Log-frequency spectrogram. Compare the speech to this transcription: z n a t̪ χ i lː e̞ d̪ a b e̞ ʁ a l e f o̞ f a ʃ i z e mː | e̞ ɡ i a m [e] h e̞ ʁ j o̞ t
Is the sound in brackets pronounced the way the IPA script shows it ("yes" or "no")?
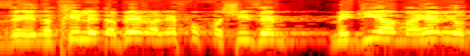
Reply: no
